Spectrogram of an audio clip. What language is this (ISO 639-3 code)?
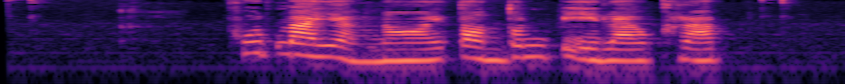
tha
